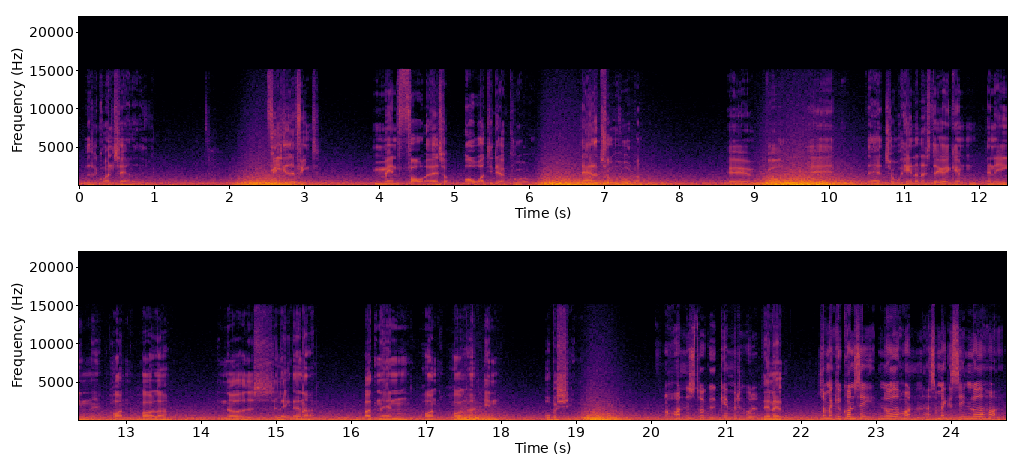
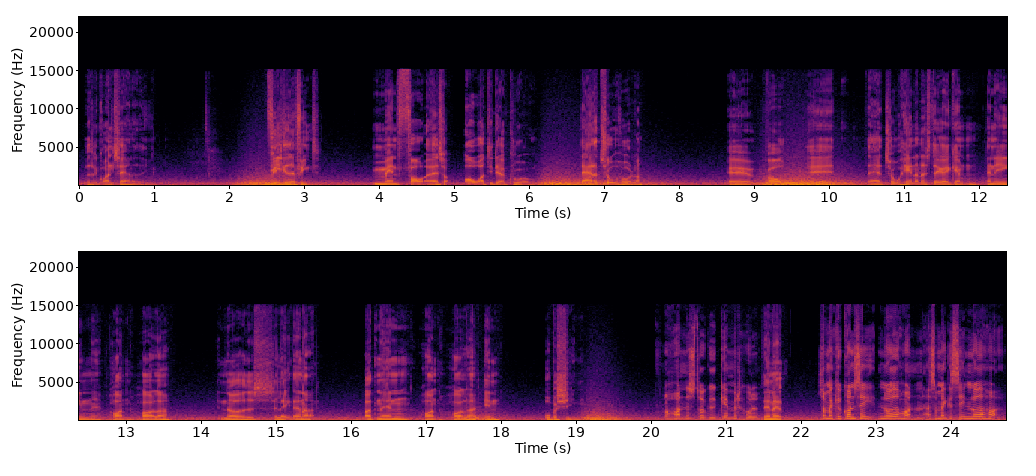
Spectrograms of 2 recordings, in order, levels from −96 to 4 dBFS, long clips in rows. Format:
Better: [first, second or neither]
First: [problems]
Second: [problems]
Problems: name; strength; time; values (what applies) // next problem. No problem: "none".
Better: second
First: wind noise on the microphone; heavy; as loud as the speech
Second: wind noise on the microphone; occasional gusts; 10 dB below the speech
